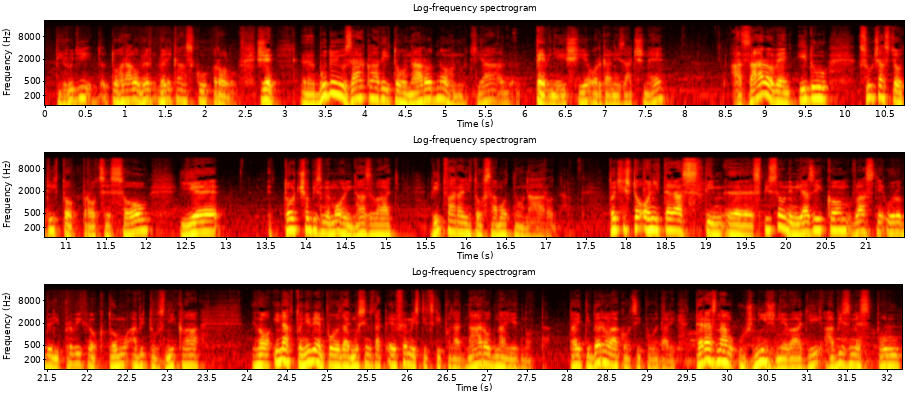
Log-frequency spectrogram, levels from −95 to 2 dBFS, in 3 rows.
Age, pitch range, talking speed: 50-69, 115-150 Hz, 140 wpm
